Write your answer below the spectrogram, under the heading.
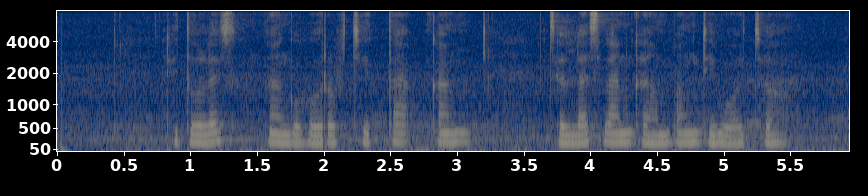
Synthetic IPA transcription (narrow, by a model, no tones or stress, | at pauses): d̪̥i̤t̪ulɪsŋaŋɡoɦuɾʔʊft͡ʃit̪aʔkaŋ̥ | d͡ʒ̥əlaslanɡ̥a̤mpaŋd̪̥i̤wɔd̥ʒ̥ɔ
